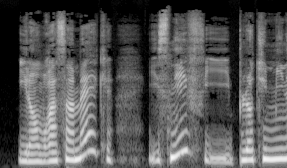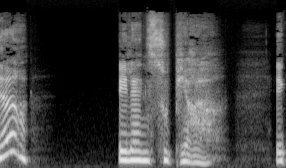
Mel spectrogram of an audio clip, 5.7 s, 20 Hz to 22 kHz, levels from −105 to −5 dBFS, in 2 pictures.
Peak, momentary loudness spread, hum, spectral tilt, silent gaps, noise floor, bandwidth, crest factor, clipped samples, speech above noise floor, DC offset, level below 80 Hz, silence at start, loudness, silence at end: -6 dBFS; 13 LU; none; -4 dB/octave; none; -79 dBFS; 17.5 kHz; 16 dB; under 0.1%; 59 dB; under 0.1%; -66 dBFS; 0.2 s; -20 LUFS; 0 s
